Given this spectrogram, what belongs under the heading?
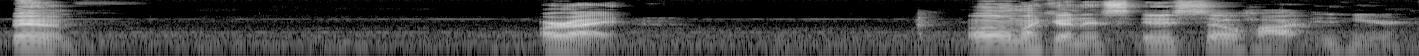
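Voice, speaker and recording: Excitable rambling male game streamer. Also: medium pitch, takes it slowly, slight background noise. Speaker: let's play streamer. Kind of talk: casual gameplay commentary. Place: home room.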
